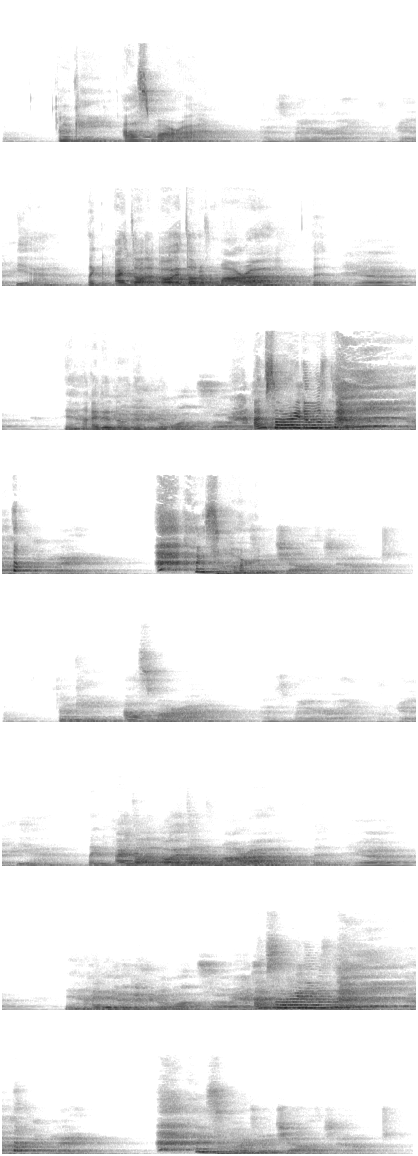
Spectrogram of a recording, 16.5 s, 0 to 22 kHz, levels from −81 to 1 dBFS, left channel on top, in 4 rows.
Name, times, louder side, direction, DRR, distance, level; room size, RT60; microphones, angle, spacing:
voice 1, 0.6-2.1 4.3-4.7 5.0-6.9 7.2-7.4 8.9-10.1 10.6-12.7 14.0-15.1, left 4 dB, 85° left, 6 dB, 0.4 m, -24 dB
voice 2, 2.6-4.3 5.4-5.8 7.6-8.1 9.0-11.8 12.2-12.6 12.9-13.2 14.4-16.0, equal, 10° left, -6 dB, 0.4 m, -38 dB
3.9 x 2.8 x 3.1 m, 1.5 s
head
